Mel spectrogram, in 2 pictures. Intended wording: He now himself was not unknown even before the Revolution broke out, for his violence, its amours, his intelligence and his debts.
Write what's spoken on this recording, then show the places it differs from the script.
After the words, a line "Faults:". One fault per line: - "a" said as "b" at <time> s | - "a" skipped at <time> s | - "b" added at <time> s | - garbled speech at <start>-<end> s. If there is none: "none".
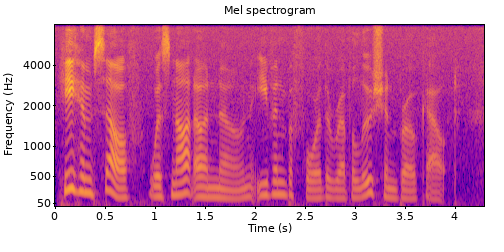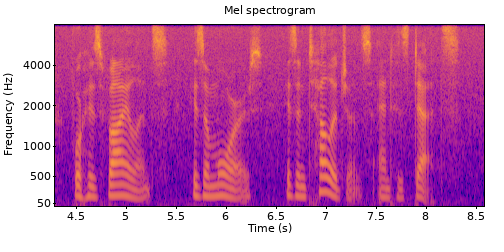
He himself was not unknown even before the Revolution broke out, for his violence, his amours, his intelligence and his debts.
Faults:
- "now" skipped at 0.2 s
- "its" said as "his" at 5.6 s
